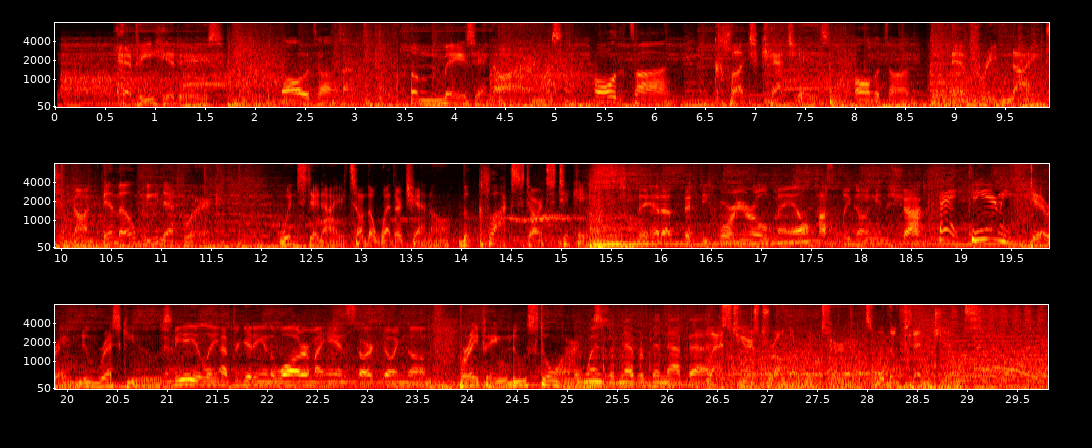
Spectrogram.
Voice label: promo men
